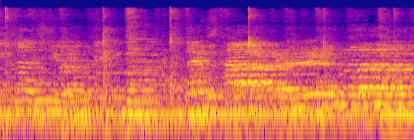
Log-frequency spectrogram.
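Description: Gospel singing with an acoustic guitar strumming chords along.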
